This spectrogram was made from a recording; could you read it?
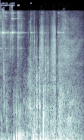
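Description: A dog named Moro whimpers softly, a brief whiny vocalization with a slightly panting, breathy edge, heard alone without any talking.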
